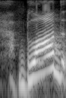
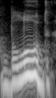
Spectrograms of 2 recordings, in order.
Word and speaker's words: blood: tissue кров і тканини Blood - це кров будь ласка щоб мені не було за вас соромно не вимовляйте це слово як блуд попри подвійну оу у цьому слові звучить звук а artery артерія vein Вена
